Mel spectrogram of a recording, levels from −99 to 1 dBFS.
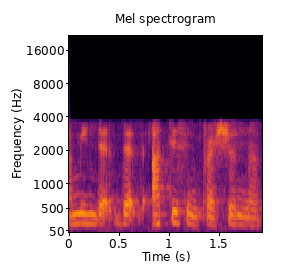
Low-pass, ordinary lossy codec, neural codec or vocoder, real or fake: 3.6 kHz; none; codec, 44.1 kHz, 7.8 kbps, Pupu-Codec; fake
